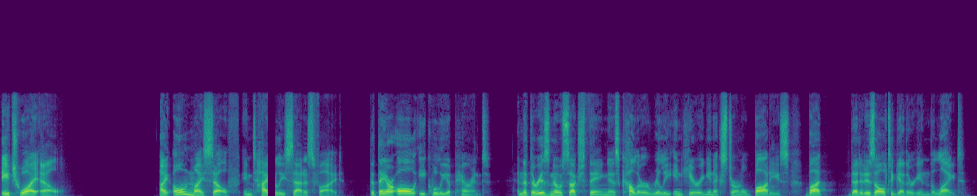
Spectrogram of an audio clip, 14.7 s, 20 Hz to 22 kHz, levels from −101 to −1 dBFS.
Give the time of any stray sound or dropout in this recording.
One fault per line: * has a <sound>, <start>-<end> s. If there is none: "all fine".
* has a dropout, 4.0-4.1 s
